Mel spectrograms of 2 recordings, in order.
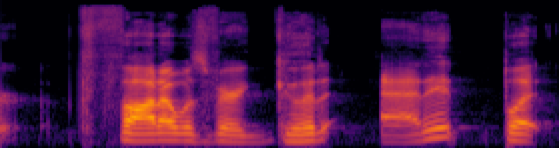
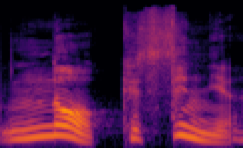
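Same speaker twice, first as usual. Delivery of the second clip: slow, firm "Ksenia" with a hard K, higher; impression of Ksenia; 6 semitones higher, slower than usual. Ksenia correcting co-host's pronunciation, slow and firm. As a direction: correct the name firmly and slowly. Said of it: "terrible impression of, of Ksenia".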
